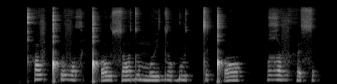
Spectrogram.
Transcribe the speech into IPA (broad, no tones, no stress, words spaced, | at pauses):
qʰəvǃʼʊvɔxǃʼɔu̯ sɔdo mʊi̯do ɠutːəǃʼɔ | ʁəvhəs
